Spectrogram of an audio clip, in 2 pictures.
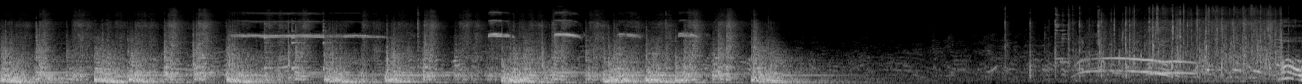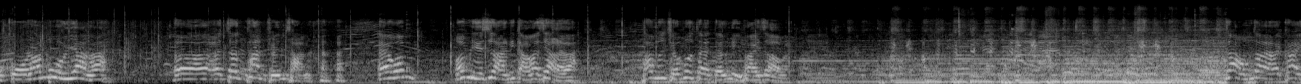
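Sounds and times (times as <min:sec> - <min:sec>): marching drums: 0:00.0 - 0:08.3
crowd noise: 0:00.0 - 0:26.0.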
